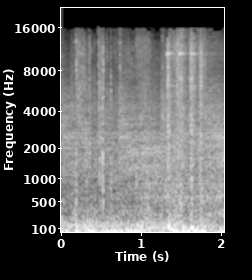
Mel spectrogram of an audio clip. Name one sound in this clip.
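A fireball explodes with a loud blast.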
